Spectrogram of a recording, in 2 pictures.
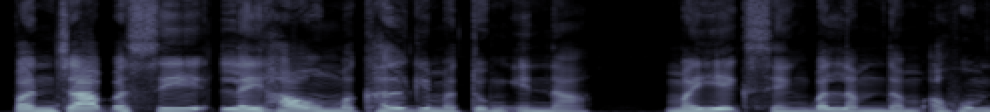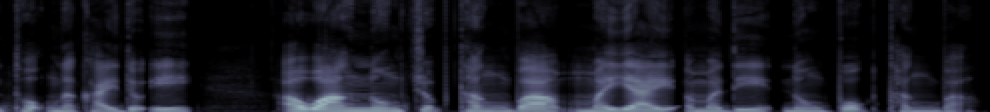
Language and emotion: Manipuri, neutral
